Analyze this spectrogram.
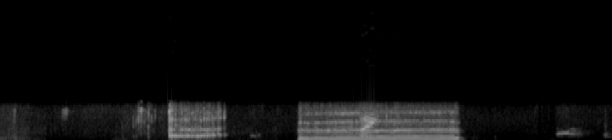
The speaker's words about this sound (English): But until then, YouTube, this belch is for you. When ready, fire!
